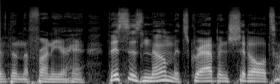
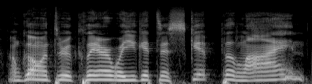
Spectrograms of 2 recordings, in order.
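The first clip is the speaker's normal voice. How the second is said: higher, drawn-out boast for everyone to hear; showy announcement; 6 semitones higher, slower than usual. Retold or imitated. Traveler bragging to people waiting at the airport, showy announcement. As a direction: announce it slowly, pitched up for the whole line. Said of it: "I say it all loud so they can hear me".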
